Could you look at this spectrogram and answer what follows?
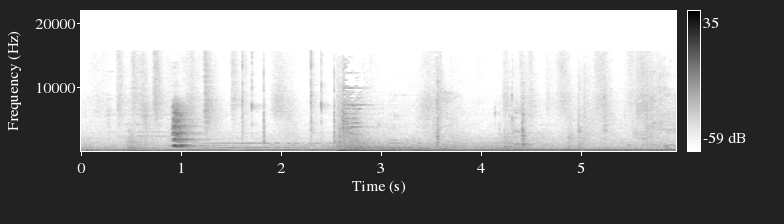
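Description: A dog lets out a couple of faint, short barks and yips, one early and one a little later, over a quiet background hum.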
